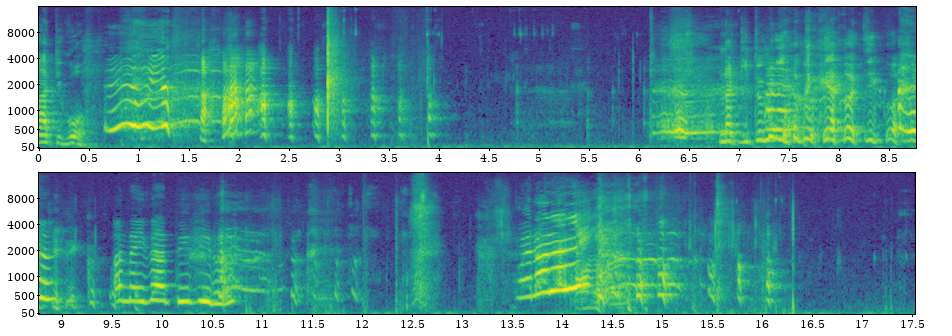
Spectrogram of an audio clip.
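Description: A young woman laughs heartily nearby.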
